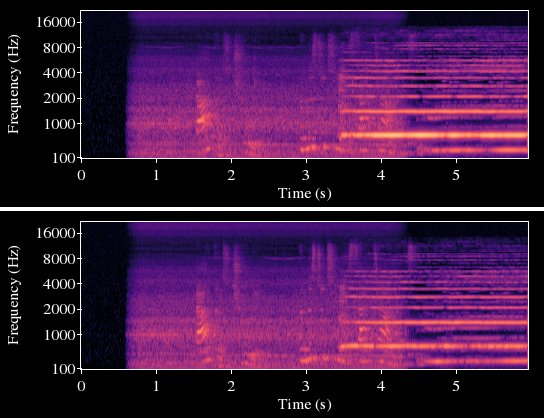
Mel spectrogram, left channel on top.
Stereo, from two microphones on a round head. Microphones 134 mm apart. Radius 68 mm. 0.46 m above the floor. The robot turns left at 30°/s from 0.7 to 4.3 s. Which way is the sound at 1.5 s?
55° right (ahead or behind).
